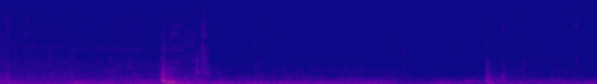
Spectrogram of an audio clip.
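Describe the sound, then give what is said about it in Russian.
A wooden dresser drawer slides open with a short scraping thud as a woman puts a two-piece swimsuit inside, then slides shut a moment later, over a low steady hum. “Она выдвигает ящик комода и кладет купальник внутрь.”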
